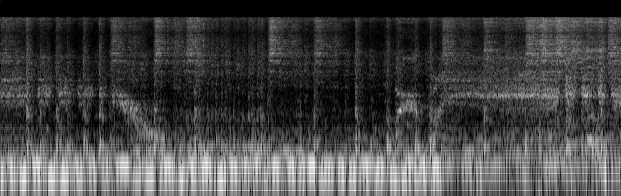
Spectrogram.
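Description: Live heavy metal band playing loud: distorted electric guitars and bass grind out a low riff over a pounding drum kit with cymbal crashes.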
